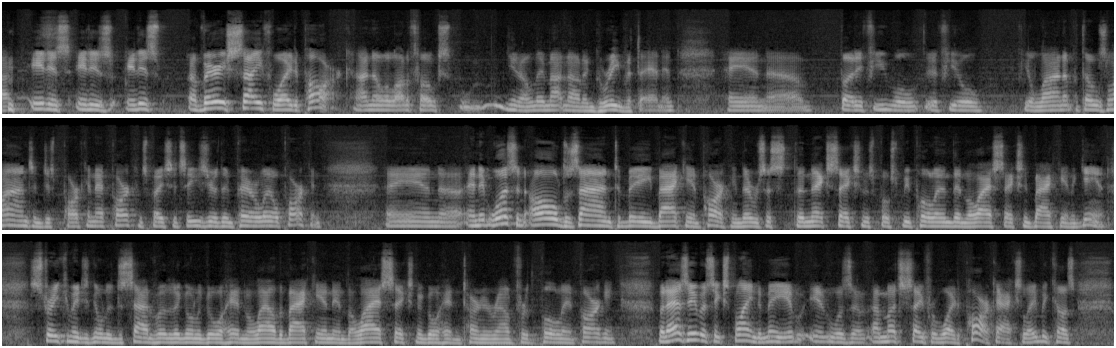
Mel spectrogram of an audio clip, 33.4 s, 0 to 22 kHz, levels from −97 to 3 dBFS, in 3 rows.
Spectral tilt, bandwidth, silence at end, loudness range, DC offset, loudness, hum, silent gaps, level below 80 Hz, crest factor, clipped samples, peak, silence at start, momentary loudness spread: -4.5 dB/octave; 16.5 kHz; 0 s; 5 LU; under 0.1%; -31 LUFS; none; none; -64 dBFS; 18 dB; under 0.1%; -12 dBFS; 0 s; 9 LU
